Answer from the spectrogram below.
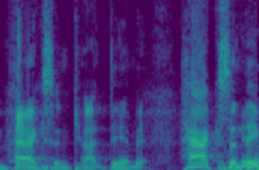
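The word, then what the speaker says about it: Haxan: filmmakers who created it what was it again hammocks I keep saying it wrong H hackson God damn it hackson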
